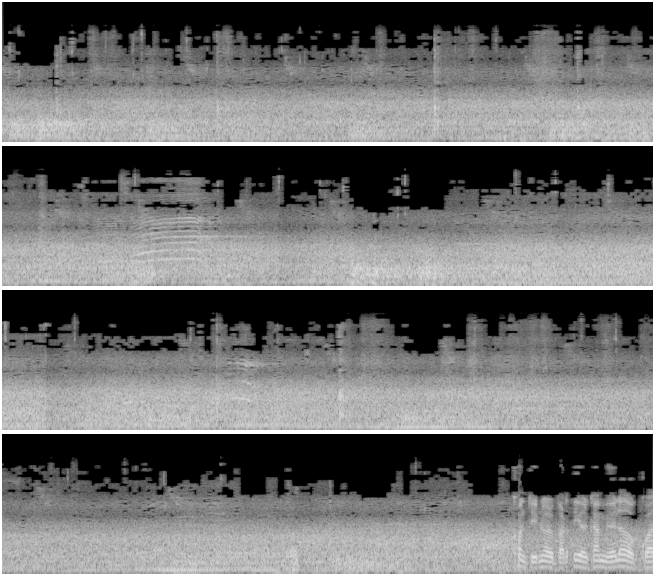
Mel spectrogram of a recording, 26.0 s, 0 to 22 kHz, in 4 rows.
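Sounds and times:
road traffic hum: 0.0s - 26.0s.

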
